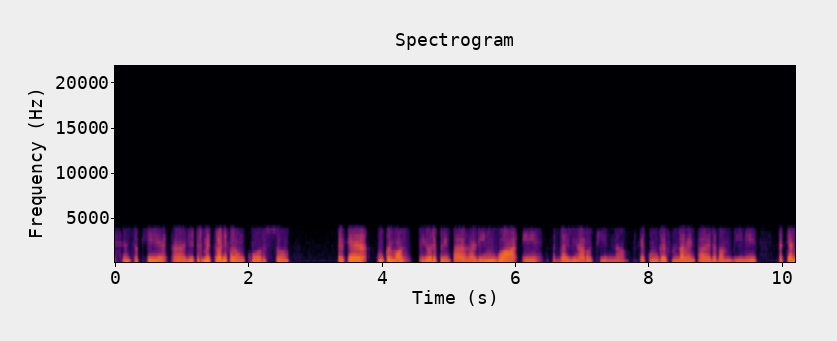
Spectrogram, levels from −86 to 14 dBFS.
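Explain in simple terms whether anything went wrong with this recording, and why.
Two things went wrong. Throughout the clip, the speech carries damage from the Speex codec, an older compression method used for internet calls and game chat. Squeezed hard to save data, it keeps the rough outline of the voice but loses fine detail, so everything sounds grainy and hoarse. Unlike a brief glitch, this roughness never lets up. It is present from start to finish, and the upper part of the sound is a hissy imitation rather than real detail.

The second problem is VoIP packet loss concealed by the speech codec, at about 4.31 to 4.66 s and again at 6.29 to 6.42 s. Pieces of the call went missing, and the decoder filled each gap by stretching out the last bit of voice it had. That patch turns into a buzzy tone or a coloured noise that fades. It differs from a plain dropout because there is no silence or click. 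The sound smears and weakens, then stays weak or distorted for a moment after the speech returns.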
